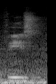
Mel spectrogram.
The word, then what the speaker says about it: feast: Notice EA, EA, EA. Feast. Feast. Feast, feast, east. Okay. EA in this case gets a long E sound.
